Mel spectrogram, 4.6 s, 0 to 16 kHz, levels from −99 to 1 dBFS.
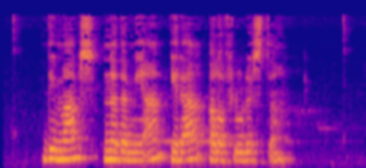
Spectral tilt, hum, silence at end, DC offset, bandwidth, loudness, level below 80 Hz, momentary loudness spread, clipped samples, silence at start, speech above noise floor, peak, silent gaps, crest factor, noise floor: -4 dB/octave; none; 0.95 s; under 0.1%; 11.5 kHz; -24 LUFS; -66 dBFS; 11 LU; under 0.1%; 0.55 s; 40 dB; -10 dBFS; none; 16 dB; -64 dBFS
